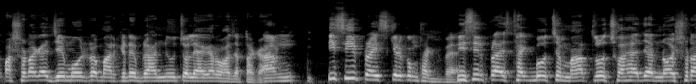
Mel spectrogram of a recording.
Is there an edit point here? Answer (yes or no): no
